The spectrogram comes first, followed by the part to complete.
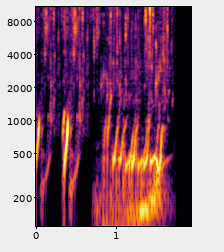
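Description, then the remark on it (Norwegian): Bubbling sounds in a jingle: a few separate watery plops are followed by a quick burst of rising, gurgling bubbles, like liquid bubbling through a tube, ending in a brief silence and one more pop. “Ok, da har vi hørt boblelyder.”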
